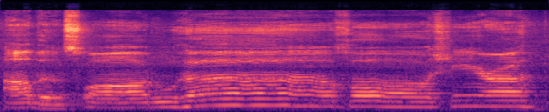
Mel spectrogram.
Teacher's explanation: बा साकिन है, तो यहाँ पर क़लक़ला सुग़रा करके पढ़ेंगे।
